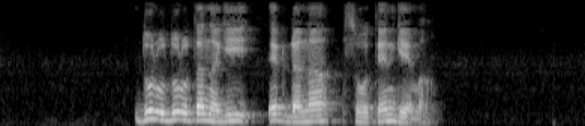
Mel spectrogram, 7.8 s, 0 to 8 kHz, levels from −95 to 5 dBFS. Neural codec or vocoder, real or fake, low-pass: none; real; 7.2 kHz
